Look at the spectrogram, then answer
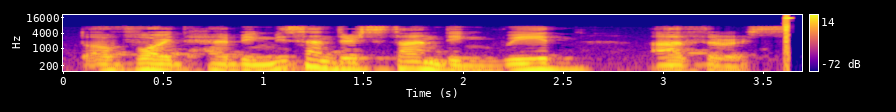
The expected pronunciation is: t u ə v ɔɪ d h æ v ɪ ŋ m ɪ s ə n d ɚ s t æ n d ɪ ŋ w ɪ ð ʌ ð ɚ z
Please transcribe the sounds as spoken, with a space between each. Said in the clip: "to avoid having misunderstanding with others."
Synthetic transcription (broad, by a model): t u ə v ɔɪ d h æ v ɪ ŋ m ɪ s ə n d ɚ s t æ n d ɪ ŋ w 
